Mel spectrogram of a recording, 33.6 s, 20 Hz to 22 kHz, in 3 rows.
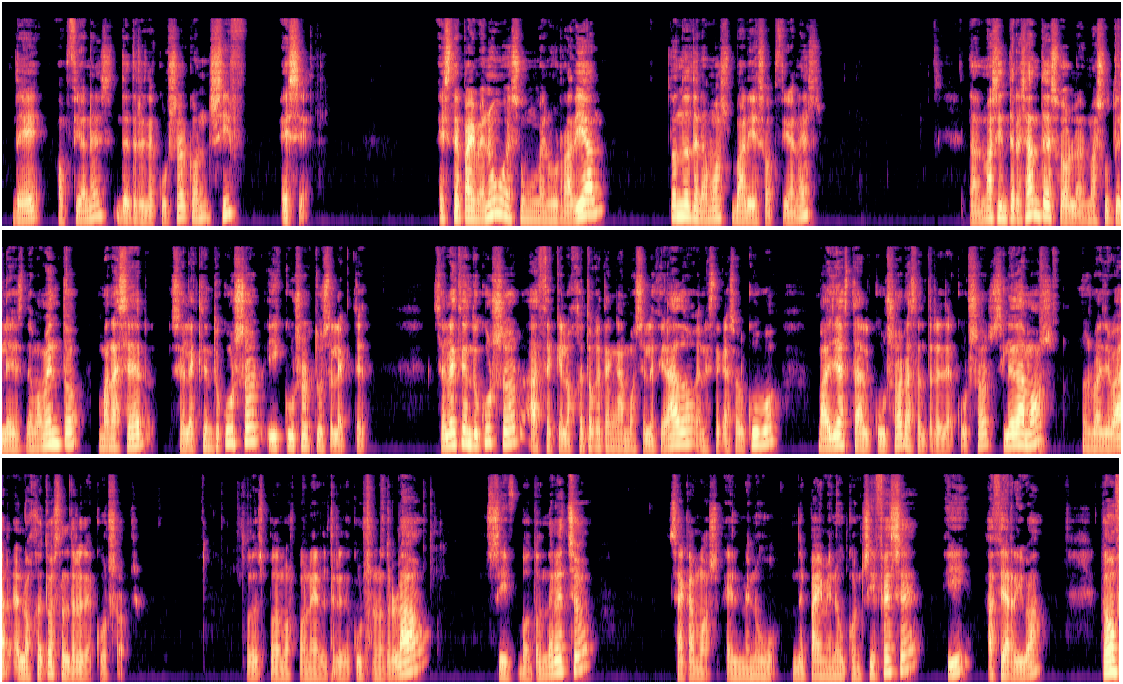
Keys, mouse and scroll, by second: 3.0 shift+s, 26.1 shift+right click, 31.1 shift+s.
